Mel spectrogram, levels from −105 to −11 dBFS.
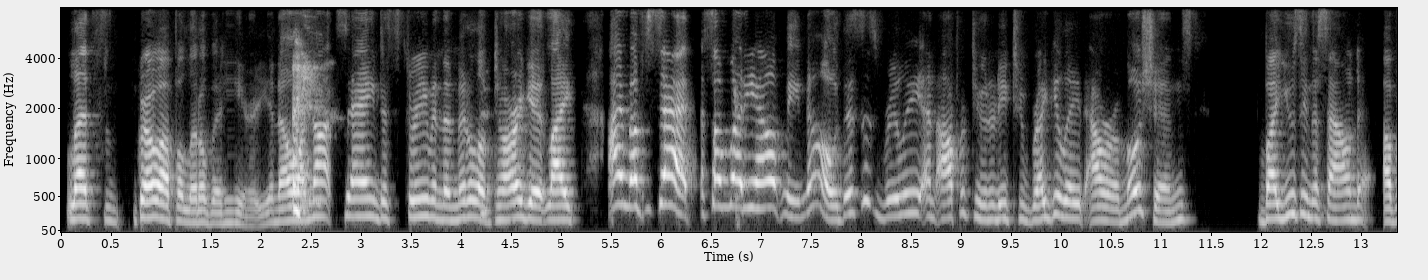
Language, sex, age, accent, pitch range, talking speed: English, female, 40-59, American, 180-250 Hz, 180 wpm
